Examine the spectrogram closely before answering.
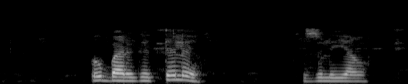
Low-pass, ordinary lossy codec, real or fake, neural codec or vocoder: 5.4 kHz; MP3, 48 kbps; real; none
